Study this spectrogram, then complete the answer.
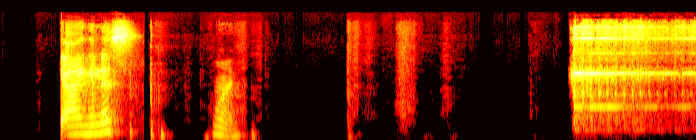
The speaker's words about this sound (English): we have a caller. Oh, great. Let me answer that.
